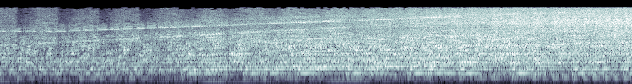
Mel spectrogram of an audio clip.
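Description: Electronic dance music in a build-up: the bass is cut out while a noise sweep rises steadily in pitch and a synth note pulses, the music getting gradually louder.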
